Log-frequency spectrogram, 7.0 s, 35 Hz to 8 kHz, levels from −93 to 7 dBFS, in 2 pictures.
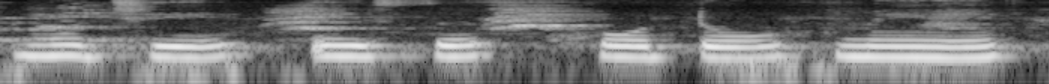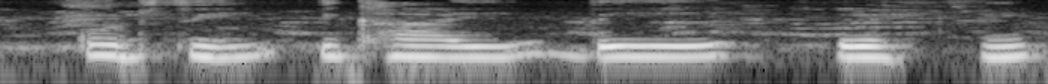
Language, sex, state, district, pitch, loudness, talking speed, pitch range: Hindi, female, Madhya Pradesh, Umaria, 205 Hz, -13 LUFS, 70 wpm, 200-220 Hz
